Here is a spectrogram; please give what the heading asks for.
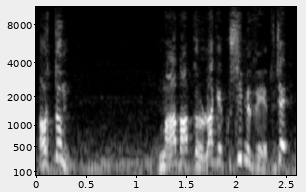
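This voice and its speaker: An indignant, scolding stranger. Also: male voice, high voice, sing-song, fast, sharp tone, soft background music, heavily acted. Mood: angry. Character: indignant male stranger lecturing on morals. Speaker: stranger scolding the eloping couple. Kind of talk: Hindi film acting.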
